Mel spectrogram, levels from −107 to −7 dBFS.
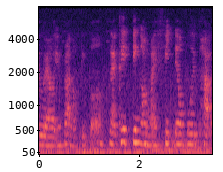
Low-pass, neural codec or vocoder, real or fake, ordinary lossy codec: none; none; real; none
